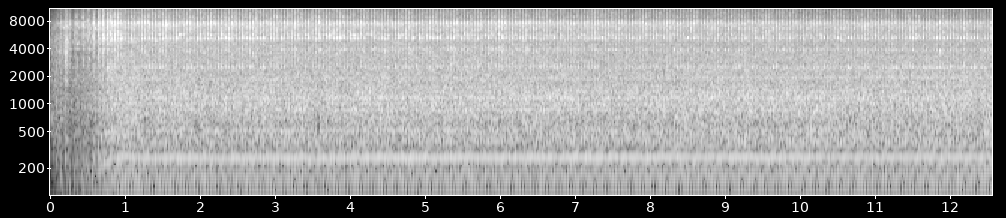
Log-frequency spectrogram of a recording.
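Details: MTD push mower fitted with a replacement overhead-valve engine and a new blade, after repairs: catches within a second and settles into a steady, even drone with constant pitch and no misses. Running normally.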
